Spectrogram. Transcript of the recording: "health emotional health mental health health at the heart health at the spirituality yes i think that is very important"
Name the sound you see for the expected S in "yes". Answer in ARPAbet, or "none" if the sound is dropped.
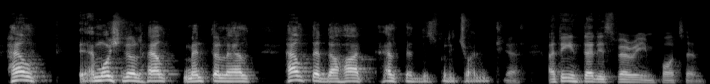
none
